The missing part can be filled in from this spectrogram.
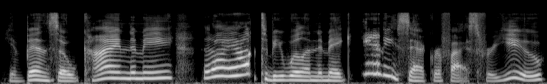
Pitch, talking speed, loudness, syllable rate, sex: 250 Hz, 195 wpm, -16 LUFS, 5.5 syllables/s, female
